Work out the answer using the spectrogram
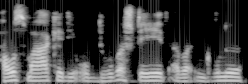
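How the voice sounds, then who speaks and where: A man's voice: mid-range voice, level tone, normal speed, husky, dry recording, studio quality. A man answering questions conversationally as an author being interviewed. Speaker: author interview guest, writer of novels and audio dramas.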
